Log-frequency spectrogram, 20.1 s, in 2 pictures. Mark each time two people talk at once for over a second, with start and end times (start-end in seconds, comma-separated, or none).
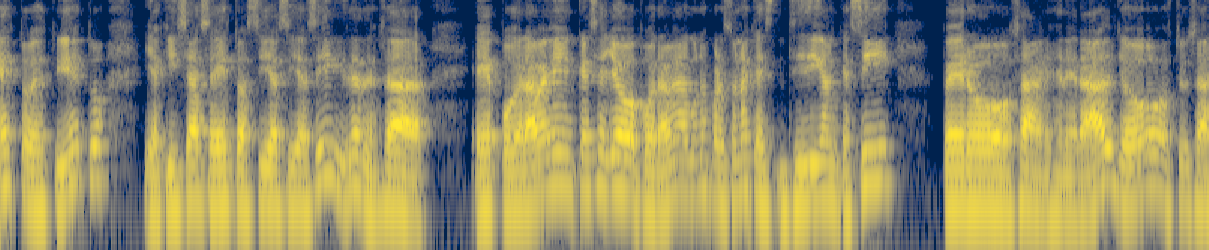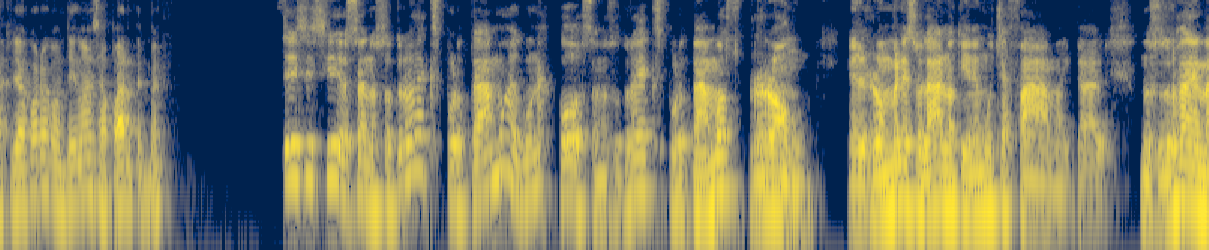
none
